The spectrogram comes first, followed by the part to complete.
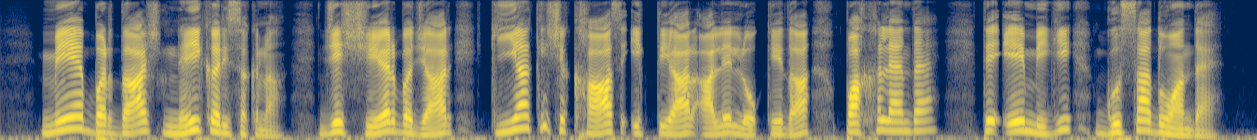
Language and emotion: Dogri, angry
